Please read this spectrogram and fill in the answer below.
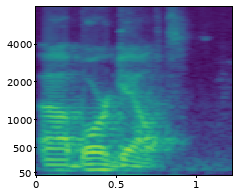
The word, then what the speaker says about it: Borgelt: Because Borgelt. – Borgelt, just like it looks, but I always want to soften the G, I think.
